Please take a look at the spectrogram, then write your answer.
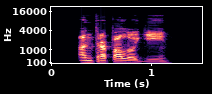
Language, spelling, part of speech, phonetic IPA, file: Russian, антропологии, noun, [ɐntrəpɐˈɫoɡʲɪɪ], Ru-антропологии.ogg
- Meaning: genitive/dative/prepositional singular of антрополо́гия (antropológija)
